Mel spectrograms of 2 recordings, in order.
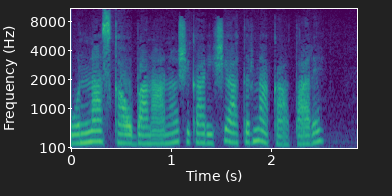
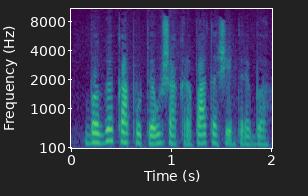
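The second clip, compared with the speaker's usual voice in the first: ordinary delivery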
